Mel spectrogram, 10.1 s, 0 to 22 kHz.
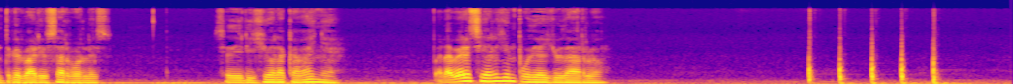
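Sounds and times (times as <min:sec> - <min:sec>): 
speech: 0:00.0 - 0:01.2, 0:02.2 - 0:03.5, 0:04.4 - 0:06.2
firm knocks on a wooden door: 0:08.1 - 0:09.5.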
